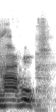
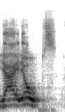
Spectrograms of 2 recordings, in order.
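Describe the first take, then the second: First: The first word begins with an h sound. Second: The first word begins with a y sound. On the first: The speaker calls it right. "You gotta say high hopes" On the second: The speaker calls it wrong. "You can't say yay hopes"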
